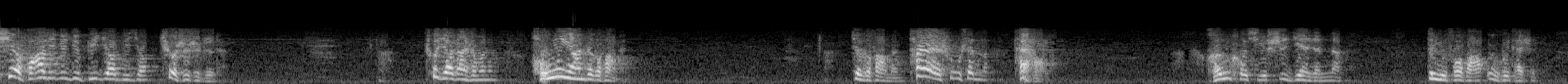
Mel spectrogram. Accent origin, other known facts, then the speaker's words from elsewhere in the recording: China; 我们是现代人，又不是古人。我是中国人，又不是印度人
